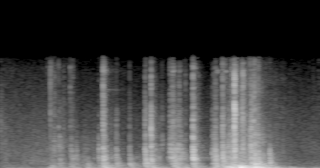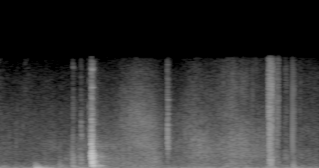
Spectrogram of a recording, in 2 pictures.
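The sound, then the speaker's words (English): A door slides open to let the dogs in, with a rattling, scraping rumble that swells to a loud thud around midway, followed by a few lighter clicks and taps as it settles, with no talking. “if you're wondering what in the world just happened, I had to let the dogs in.”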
